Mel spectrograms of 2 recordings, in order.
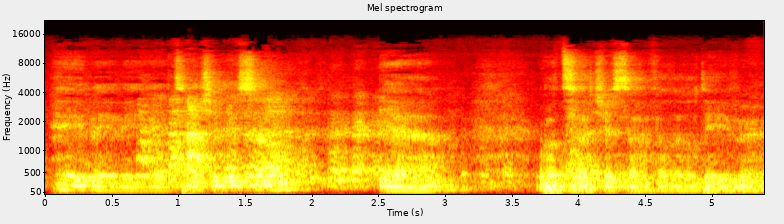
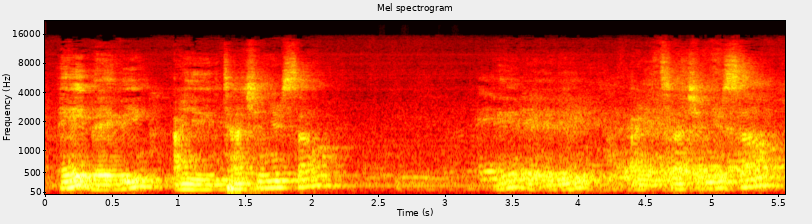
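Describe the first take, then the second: First: Very low, hammed-up sleazy voice; exaggerated deep seducer. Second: Smooth, gentle seductive question; low intimate register. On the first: Coach mocks how not to say it, exaggerated deep seduction. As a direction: push it absurdly deep. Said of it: "So I'm not like". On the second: Shown as a demonstration. Coach models line for students to repeat, low intimate register. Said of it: "I'm talking this register".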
